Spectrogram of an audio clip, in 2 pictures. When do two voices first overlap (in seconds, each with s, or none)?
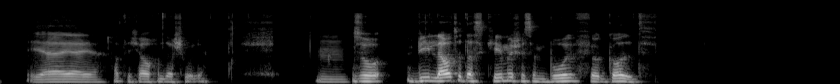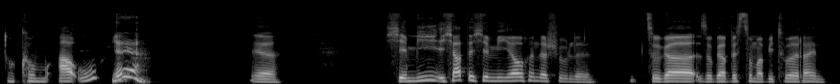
none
